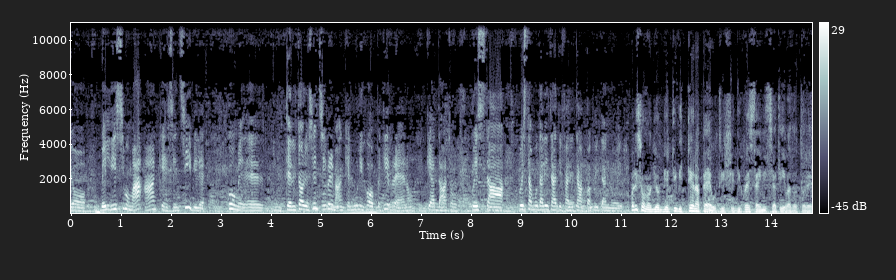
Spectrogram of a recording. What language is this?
Italian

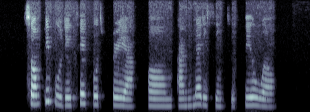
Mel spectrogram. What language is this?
Nigerian Pidgin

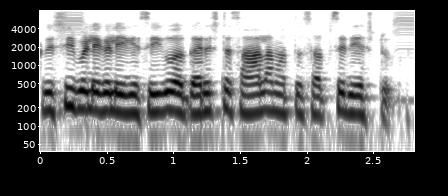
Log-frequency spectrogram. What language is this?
Kannada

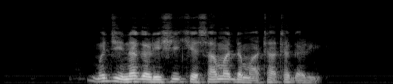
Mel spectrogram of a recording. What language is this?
Hausa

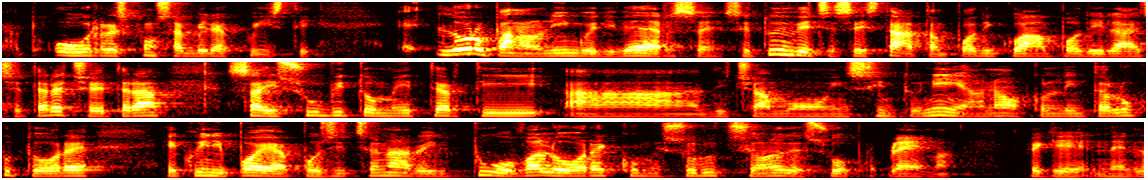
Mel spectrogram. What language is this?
Italian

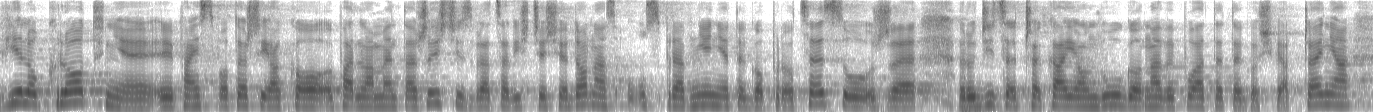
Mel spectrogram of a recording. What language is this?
Polish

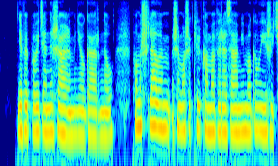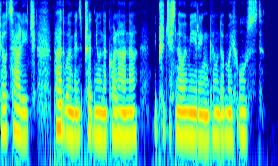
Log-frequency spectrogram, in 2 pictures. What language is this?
Polish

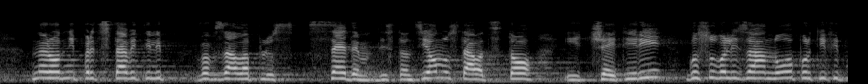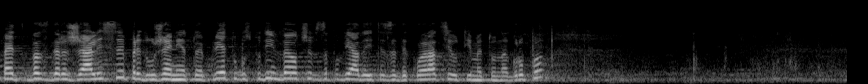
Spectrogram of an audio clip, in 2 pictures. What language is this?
Bulgarian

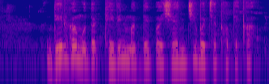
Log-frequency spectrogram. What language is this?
Marathi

